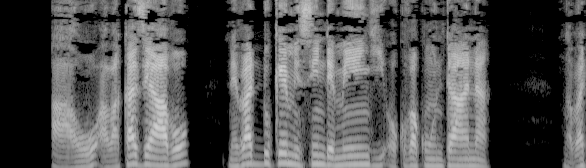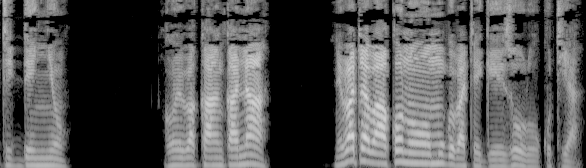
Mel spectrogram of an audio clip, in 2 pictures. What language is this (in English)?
Ganda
